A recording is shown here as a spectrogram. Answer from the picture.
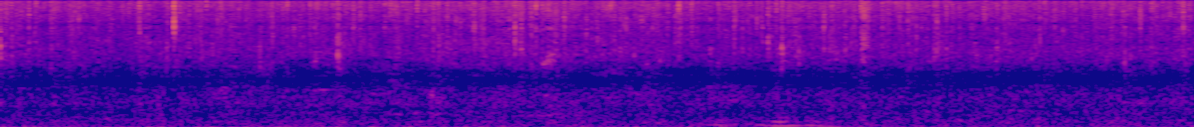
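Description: Steady rain falling, with scattered drops dripping close by in irregular light ticks.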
